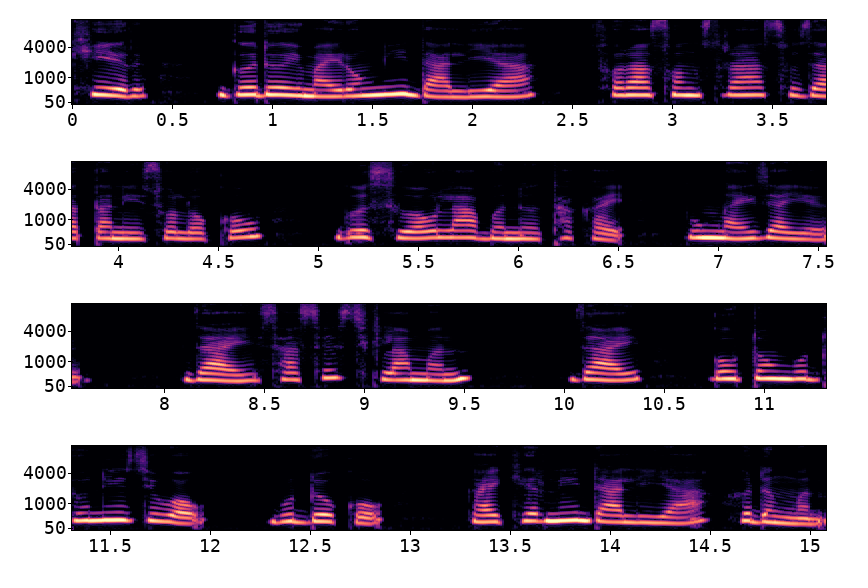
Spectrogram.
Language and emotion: Bodo, neutral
